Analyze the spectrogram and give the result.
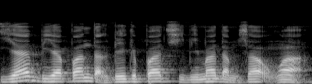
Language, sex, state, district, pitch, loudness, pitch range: Garo, male, Meghalaya, South Garo Hills, 135 Hz, -16 LUFS, 120-140 Hz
